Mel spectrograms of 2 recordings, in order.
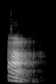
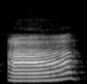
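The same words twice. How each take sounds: First: The vowel is cut short. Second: The vowel is held long. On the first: The speaker calls it right. "it's a short English vowel sound" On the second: The speaker calls it wrong. "Not a long one, it's not ah"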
